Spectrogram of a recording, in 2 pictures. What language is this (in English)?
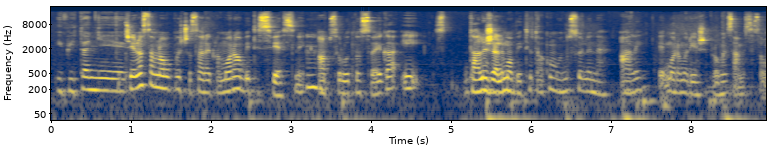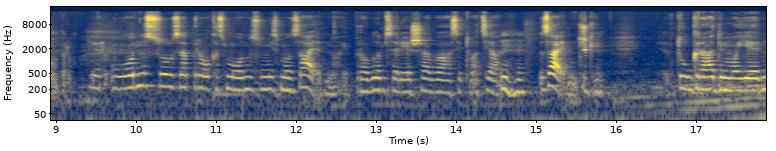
Croatian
